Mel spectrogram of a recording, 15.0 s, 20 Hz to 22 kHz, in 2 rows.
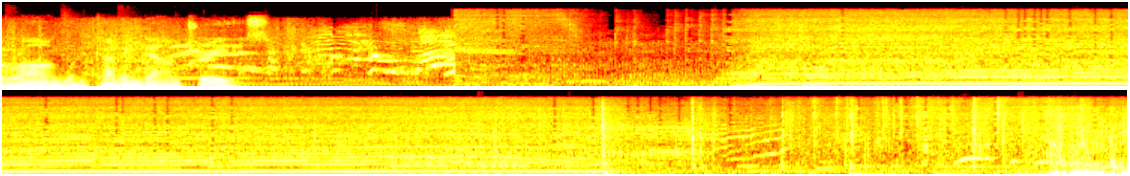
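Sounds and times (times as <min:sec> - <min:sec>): chainsaw cutting wood: 0:03.0 - 0:15.0.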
